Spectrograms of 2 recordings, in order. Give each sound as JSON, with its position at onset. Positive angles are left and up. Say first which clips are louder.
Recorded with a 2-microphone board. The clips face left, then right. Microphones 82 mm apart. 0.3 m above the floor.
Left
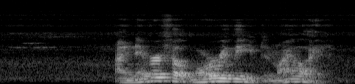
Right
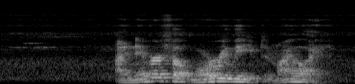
{"t": 1.1, "sound": "a man speaking", "louder": "left 3 dB", "side_deg": 25, "distance_m": 1.5}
